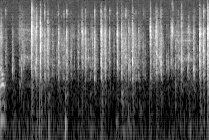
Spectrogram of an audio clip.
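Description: Fast typing on a computer keyboard: a dense, irregular run of key clicks.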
